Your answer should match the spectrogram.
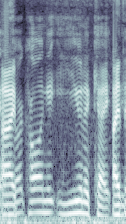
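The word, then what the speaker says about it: unakite: I watched a video and they pronounce it with a a long u sound. You are probably correct. And I should probably stop calling it unite and start calling it unikite.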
